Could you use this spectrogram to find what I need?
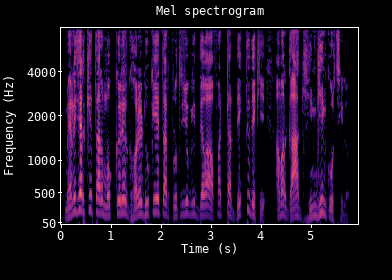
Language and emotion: Bengali, disgusted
